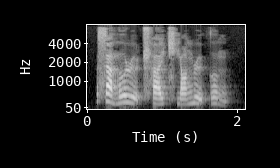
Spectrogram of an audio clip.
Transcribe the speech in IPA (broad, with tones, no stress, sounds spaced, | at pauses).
s ä˥˩ n̪ ɤ˥ ɻ ɻ̩˨˩ ʈ͡ʂʰ a˧˥ ɪ̯ t͡ɕʰ j ɑ˧˥ ŋ ɻ ɻ̩˨˩ k ɤ˥˩ ŋ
